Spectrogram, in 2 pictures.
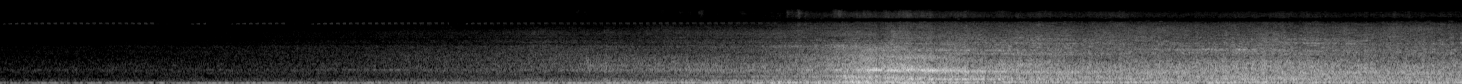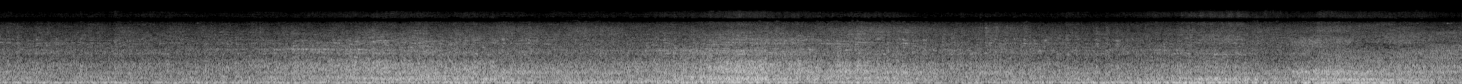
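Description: Indian Railways passenger express hauled by a WAP-7 electric locomotive, approaching and then passing close at speed. It rises gradually for about eight seconds, jumps in level as the train reaches the spot, and then the coaches' wheels rumble and clatter over the rails in a loud, steady run that swells a couple of times.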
